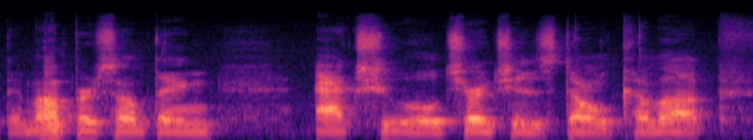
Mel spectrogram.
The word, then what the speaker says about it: Chvrches: song with chris brown and tyke it's actually pronounced churches the so-called v that you are seeing in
